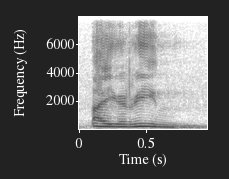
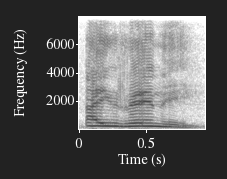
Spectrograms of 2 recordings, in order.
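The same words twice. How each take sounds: First: The word is said with an English pronunciation. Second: The word is said with a Greek pronunciation. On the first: "Pag English pronunciation ay" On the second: "Pero pagka Greek pronunciation ay"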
